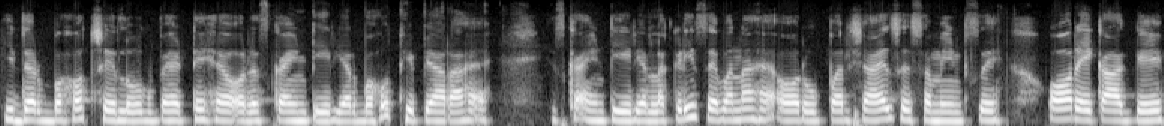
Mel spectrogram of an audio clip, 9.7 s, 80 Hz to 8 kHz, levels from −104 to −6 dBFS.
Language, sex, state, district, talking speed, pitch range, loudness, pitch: Hindi, male, Himachal Pradesh, Shimla, 175 wpm, 170-190 Hz, -15 LUFS, 175 Hz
